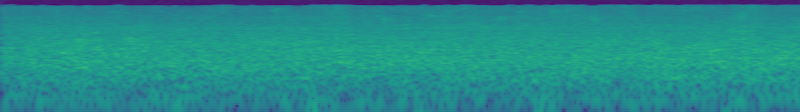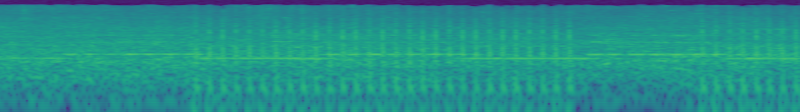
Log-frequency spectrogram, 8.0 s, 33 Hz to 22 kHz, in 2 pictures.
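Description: Gunfire from a movie shoot in Yakuza Kiwami 2, heard as rapid, muffled automatic shots that are faint and distant under a steady background wash, growing a little more distinct near the end.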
